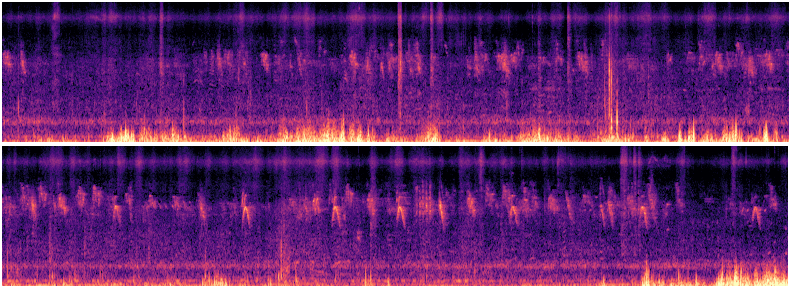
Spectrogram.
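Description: Wind buffeting the microphone in irregular low gusts, heaviest in the first half and returning near the end, while small birds chirp steadily in the background.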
